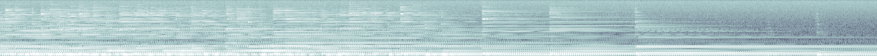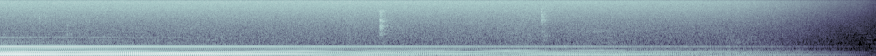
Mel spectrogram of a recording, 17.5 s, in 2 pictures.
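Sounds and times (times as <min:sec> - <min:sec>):
bass-body tambura being tuned: 0:00.0 - 0:11.1.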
